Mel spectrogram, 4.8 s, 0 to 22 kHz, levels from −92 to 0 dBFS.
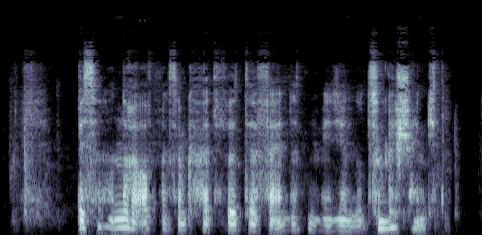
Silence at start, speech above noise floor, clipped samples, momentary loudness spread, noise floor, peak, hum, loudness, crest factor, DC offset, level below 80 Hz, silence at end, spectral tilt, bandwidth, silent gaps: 0.25 s; 23 dB; under 0.1%; 15 LU; -42 dBFS; -2 dBFS; none; -19 LUFS; 20 dB; under 0.1%; -56 dBFS; 0.45 s; -3.5 dB/octave; 9.6 kHz; none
